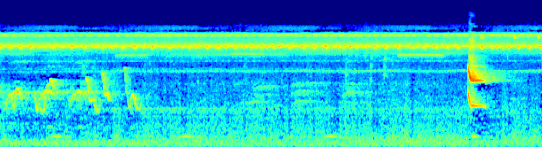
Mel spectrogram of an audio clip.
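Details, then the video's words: Magnificent bird-of-paradise at its lek arena gives soft, quick warbled notes, then one loud, harsh, downslurred call near the end, over a steady high insect drone. "Magnificent bird of paradise: At lek arena"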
